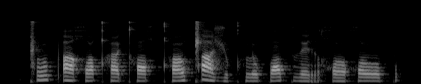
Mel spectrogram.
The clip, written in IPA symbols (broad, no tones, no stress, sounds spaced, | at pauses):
ǁ ʊ pʼ a χ o qʰ e kʰ ɒ χ qʰ o ǁ a ʒ ʊ kʰ l ʊ p ɒ p ð e r χ o χ o p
